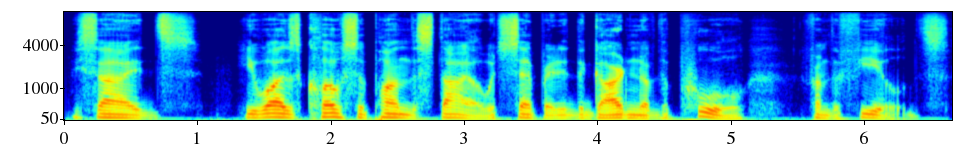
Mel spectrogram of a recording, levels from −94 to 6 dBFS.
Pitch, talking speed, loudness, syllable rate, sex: 85 Hz, 155 wpm, -20 LUFS, 4.4 syllables/s, male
